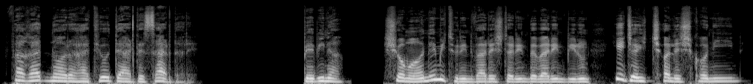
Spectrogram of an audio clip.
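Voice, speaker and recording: A man's voice: mid-range voice, dark tone, no echo, studio quality, voice pushed up, lightly acted. A man voicing a stern, weary middle-aged farm woman who speaks firmly.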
